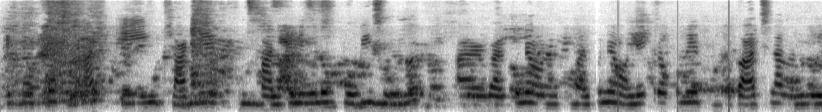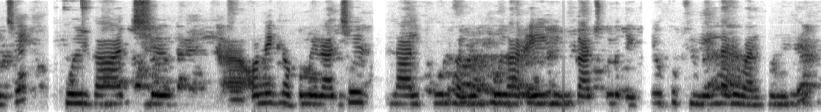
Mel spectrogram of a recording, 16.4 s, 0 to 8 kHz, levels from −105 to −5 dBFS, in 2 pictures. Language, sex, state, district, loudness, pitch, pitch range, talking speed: Bengali, female, West Bengal, Kolkata, -16 LUFS, 240 Hz, 225-260 Hz, 140 wpm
